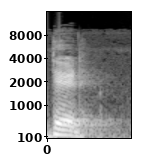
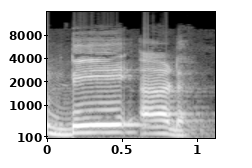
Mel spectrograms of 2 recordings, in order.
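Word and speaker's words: dead: ए आए कोई शब्द डी ई ए डी क्या लिखा गया है डेड डेड मतलब मृत्यु तो यहां पर हम डेड बोल रहे हैं तो देखो डी के बाद में ई फिर ए इस ए को हम नहीं बोल रहे हैं इसको हम डेड बोल रहे हैं ए नहीं बोल रहे हैं ना कि डे ऐड डे ऐड नहीं इसको डेड कहेंगे इसको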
